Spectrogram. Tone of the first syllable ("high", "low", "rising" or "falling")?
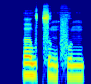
low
